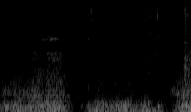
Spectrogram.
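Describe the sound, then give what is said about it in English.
A deep, rumbling growl rolls on in sustained bursts with a brief pause in between, fairly loud, menacing and low-pitched throughout. “Oh, he's growling.”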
